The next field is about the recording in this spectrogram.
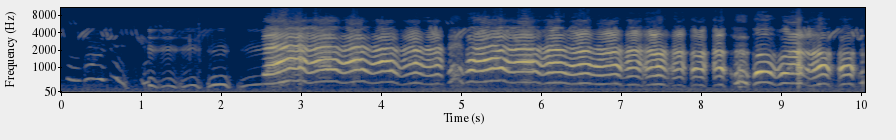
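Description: A child crying: soft whimpers at first, then loud, sustained wailing with wavering pitch that breaks into choppy, sobbing bursts toward the end.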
